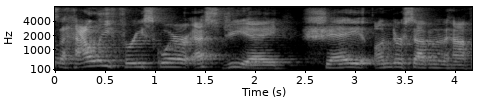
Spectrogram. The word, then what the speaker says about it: Shai: Okay, it's not Shai, it's Shay.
